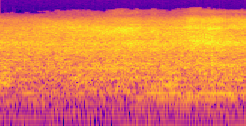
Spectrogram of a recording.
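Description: A motorbike engine running, a little louder near the end.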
